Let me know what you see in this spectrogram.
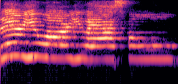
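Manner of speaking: high parrot-like voice. Retelling how the parrot greeted the stepmother: imitating a parrot doing dad's voice. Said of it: "in my dad's voice".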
